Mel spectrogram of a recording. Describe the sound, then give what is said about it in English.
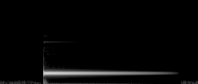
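A single mid-pitched electronic beep rings out with a sharp onset, then fades smoothly over more than a second, heard alone against silence with no voices. The beep signals the listener to start speaking in a role-play exercise. “Let's play the role of So-yoon. Start after the beep.”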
